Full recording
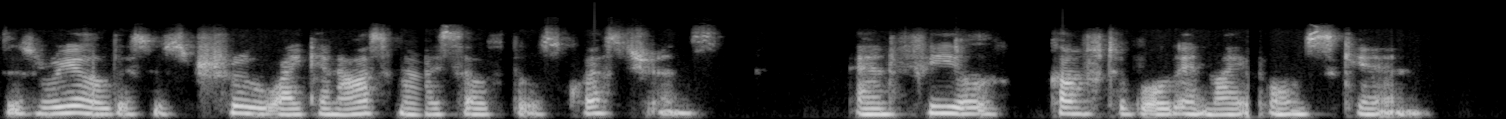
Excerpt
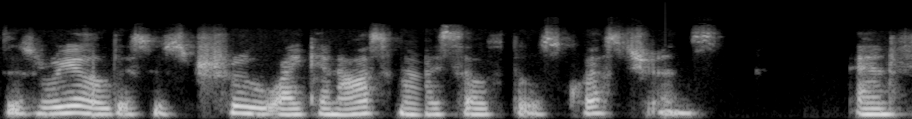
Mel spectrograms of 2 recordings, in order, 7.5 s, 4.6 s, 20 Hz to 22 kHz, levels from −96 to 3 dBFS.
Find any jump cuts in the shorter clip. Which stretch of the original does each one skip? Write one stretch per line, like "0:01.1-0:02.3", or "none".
none

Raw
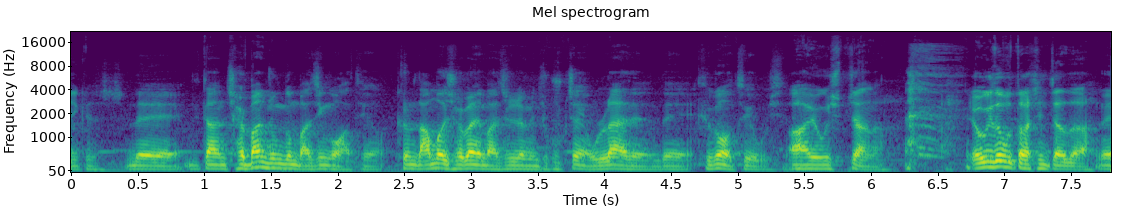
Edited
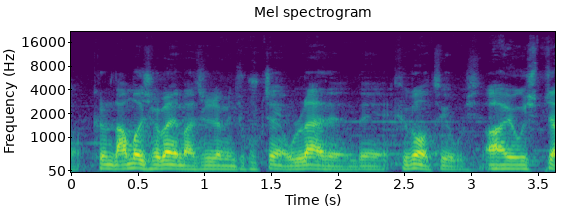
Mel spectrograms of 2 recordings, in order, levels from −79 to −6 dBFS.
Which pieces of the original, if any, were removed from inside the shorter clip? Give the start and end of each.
none

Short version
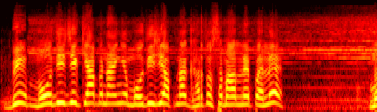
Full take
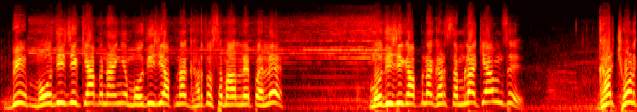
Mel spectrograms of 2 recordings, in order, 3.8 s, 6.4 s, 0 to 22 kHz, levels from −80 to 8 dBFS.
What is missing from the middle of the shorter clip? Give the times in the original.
none

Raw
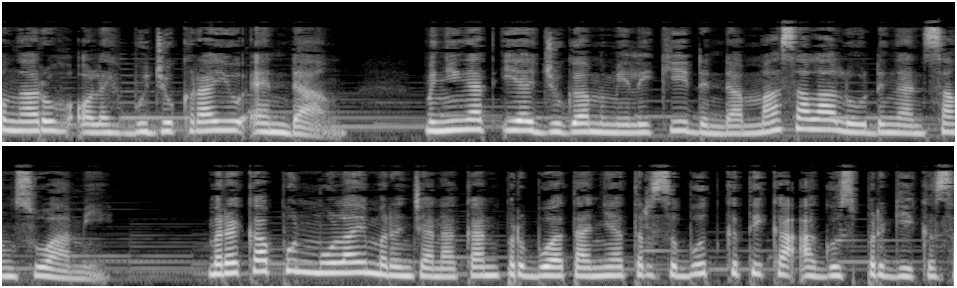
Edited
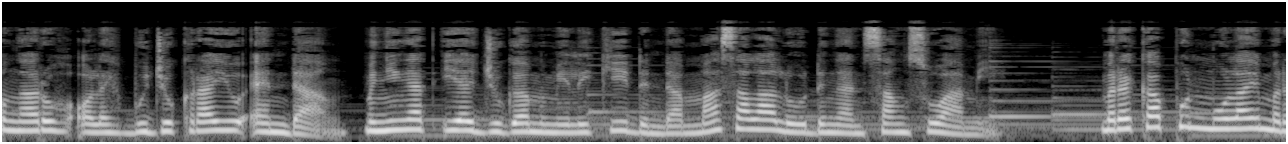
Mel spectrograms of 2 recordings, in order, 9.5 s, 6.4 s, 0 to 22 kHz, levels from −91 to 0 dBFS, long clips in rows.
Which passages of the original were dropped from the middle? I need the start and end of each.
0:01.6-0:01.9

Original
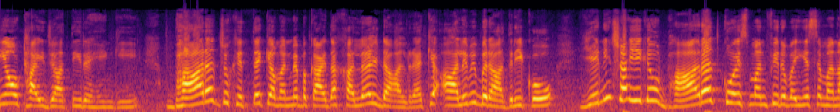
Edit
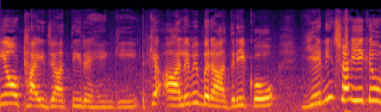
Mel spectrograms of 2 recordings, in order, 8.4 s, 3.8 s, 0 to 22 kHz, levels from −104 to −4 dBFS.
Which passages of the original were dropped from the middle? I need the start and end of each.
0:01.4-0:04.2

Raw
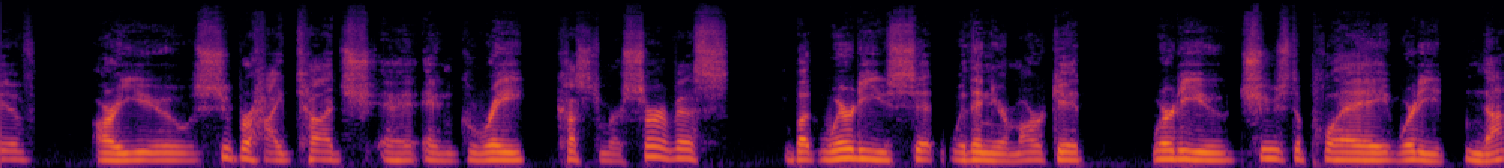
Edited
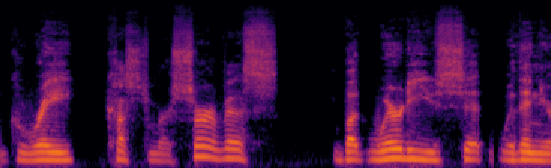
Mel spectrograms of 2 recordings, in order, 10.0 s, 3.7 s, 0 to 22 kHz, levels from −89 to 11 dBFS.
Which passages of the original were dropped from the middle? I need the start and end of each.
none

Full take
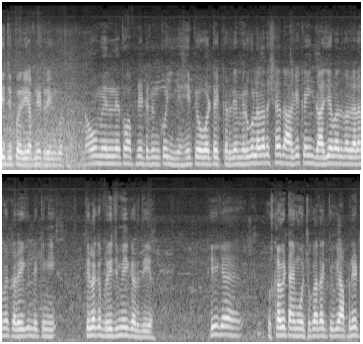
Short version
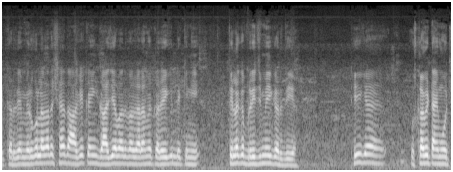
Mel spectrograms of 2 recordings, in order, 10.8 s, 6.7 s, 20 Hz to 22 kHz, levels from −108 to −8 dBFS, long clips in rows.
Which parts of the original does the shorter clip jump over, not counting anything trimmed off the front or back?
none

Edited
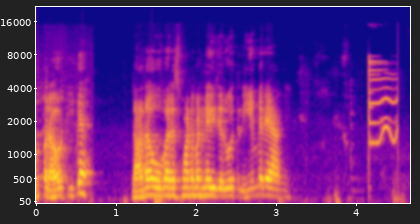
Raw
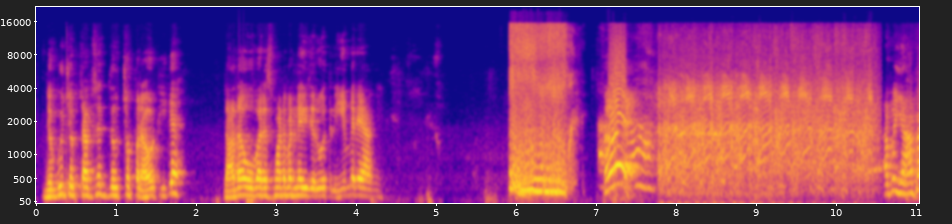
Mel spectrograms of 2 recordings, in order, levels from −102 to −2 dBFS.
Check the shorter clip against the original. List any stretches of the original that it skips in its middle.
none

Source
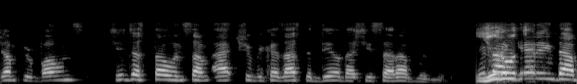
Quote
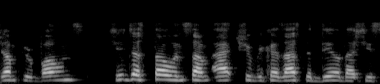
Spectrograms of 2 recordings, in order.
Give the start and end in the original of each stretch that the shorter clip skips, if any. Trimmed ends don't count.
none

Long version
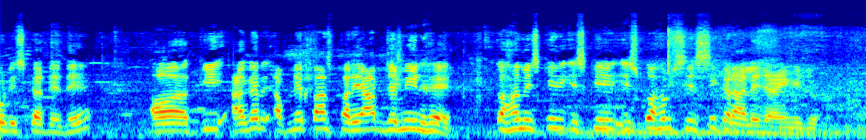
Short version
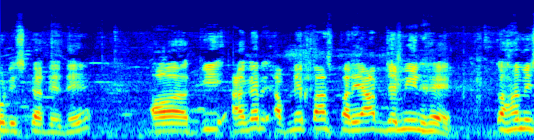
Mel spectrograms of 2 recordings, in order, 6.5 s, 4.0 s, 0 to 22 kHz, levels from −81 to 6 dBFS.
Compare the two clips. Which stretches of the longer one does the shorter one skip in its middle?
none

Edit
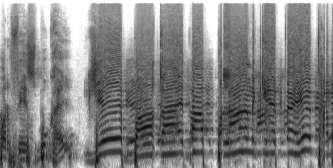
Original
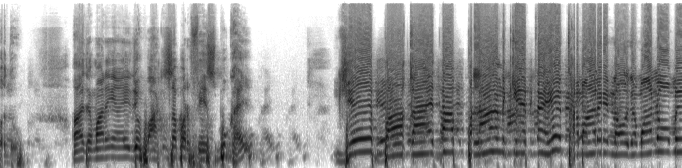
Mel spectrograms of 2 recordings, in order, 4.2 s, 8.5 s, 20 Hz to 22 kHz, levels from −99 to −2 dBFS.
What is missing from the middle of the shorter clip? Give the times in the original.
0:03.2-0:04.1

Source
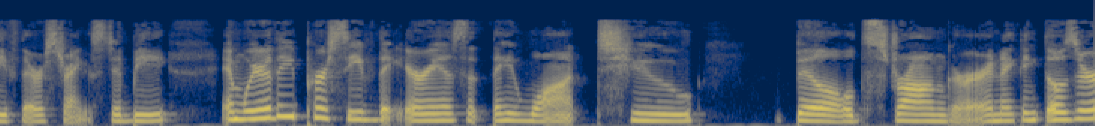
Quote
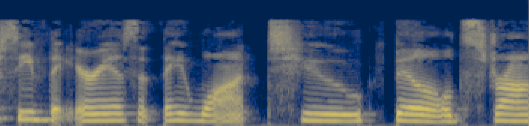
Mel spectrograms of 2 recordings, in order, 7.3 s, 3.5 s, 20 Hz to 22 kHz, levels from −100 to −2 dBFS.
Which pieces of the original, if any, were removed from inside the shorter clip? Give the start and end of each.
0:04.7-0:05.2

